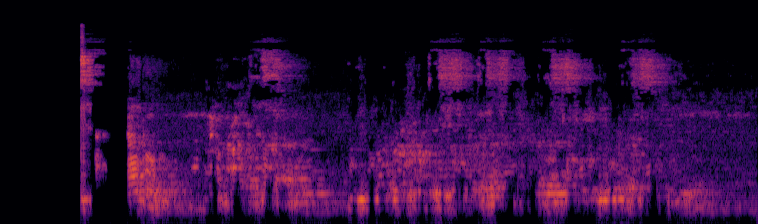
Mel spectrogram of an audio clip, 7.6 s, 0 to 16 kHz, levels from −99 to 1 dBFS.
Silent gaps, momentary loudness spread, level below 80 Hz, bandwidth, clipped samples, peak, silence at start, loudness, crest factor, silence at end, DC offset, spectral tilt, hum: 1.11-1.26 s; 14 LU; under -90 dBFS; 9.6 kHz; under 0.1%; -24 dBFS; 0.8 s; -44 LUFS; 22 dB; 0 s; under 0.1%; -1.5 dB/octave; none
